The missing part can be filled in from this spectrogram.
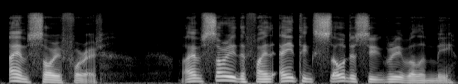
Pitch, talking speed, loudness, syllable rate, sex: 120 Hz, 195 wpm, -19 LUFS, 6.1 syllables/s, male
